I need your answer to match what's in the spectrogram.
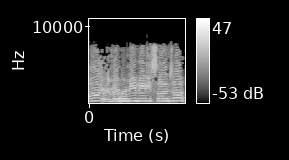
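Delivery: put-on loud announcing voice. Retelling a TV scene where Brienne greets Sansa: imitating Brienne loudly proclaiming. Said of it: "loudly proclaim to everyone within earshot".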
